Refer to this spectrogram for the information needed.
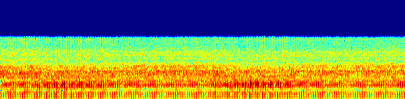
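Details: John Deere small engine idling unevenly with irregular lumpy pulses and wavering speed; rough running.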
